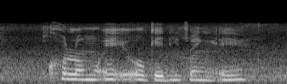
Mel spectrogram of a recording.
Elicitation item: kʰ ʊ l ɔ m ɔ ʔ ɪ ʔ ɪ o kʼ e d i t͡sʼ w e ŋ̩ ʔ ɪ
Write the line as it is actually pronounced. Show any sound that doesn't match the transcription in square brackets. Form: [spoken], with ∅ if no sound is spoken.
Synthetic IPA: kʰ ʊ l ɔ m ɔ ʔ ɪ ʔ ɪ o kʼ e d i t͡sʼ w e ŋ̩ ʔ ɪ

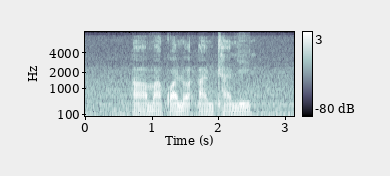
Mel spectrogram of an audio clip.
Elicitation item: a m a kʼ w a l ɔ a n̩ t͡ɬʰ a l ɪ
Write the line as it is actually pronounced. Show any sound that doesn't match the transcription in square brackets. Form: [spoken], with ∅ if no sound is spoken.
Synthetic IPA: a m a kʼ w a l ɔ a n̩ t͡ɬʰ a l ɪ

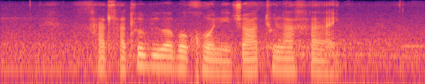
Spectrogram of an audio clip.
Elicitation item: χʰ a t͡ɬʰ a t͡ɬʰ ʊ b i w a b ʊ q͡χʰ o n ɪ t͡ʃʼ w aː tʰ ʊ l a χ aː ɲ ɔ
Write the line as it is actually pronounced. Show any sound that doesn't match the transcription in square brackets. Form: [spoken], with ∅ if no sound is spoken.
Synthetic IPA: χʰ a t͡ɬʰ a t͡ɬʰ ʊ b i w a b ʊ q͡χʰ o n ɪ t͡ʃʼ w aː tʰ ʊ l a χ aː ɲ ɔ

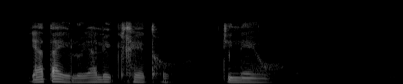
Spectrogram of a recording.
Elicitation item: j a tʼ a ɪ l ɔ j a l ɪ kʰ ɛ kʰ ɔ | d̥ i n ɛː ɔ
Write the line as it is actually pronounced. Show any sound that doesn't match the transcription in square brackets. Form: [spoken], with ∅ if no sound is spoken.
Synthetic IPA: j a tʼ a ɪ l ɔ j a l ɪ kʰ ɛ [tʰ] ɔ | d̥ i n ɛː ɔ

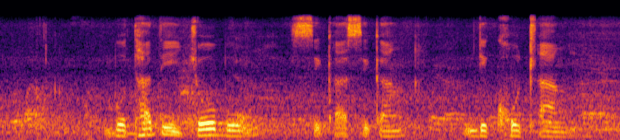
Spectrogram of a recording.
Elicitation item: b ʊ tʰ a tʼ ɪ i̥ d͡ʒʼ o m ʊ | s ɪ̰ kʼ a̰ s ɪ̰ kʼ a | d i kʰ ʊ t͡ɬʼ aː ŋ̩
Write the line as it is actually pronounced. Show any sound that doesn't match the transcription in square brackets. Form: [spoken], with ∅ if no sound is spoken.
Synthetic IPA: b ʊ tʰ a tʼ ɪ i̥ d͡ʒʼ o [b] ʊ | s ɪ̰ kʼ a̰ s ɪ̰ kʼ a | d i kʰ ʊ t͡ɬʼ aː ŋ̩

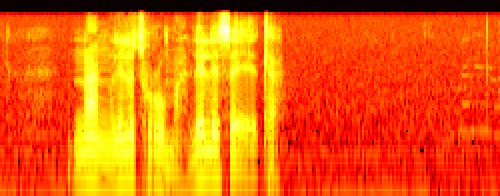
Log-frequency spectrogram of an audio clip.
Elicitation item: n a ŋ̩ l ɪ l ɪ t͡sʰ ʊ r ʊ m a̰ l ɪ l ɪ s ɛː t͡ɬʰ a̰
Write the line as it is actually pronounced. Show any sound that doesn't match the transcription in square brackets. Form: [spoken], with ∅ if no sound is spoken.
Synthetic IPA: n a ŋ̩ l ɪ l ɪ t͡sʰ ʊ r ʊ m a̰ l ɪ l ɪ s ɛː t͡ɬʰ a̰

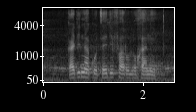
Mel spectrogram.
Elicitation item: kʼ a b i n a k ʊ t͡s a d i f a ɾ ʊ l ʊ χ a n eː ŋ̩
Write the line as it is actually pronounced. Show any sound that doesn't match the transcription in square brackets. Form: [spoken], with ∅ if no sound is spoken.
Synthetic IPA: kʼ a [d] i n a k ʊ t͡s [e] d i f a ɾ ʊ l ʊ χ a n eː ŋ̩

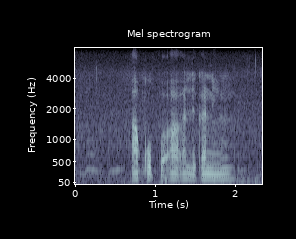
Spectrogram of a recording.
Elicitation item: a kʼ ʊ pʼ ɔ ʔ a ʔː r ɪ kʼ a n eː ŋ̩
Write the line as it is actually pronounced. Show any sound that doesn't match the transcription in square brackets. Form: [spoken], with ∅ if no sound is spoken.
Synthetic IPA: a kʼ ʊ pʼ ɔ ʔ a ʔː [l] ɪ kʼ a n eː ŋ̩

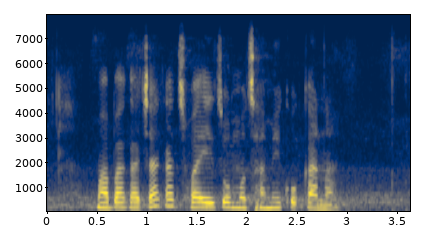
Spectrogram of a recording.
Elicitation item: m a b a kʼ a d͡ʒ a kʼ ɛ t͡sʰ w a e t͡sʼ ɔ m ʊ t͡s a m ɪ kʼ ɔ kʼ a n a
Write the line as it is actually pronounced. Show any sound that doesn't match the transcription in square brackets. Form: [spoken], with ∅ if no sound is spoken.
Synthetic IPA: m a b a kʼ a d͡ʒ a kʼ [a] t͡sʰ w a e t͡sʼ ɔ m ʊ [t͡sʰ] a m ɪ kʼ ɔ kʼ a n a

